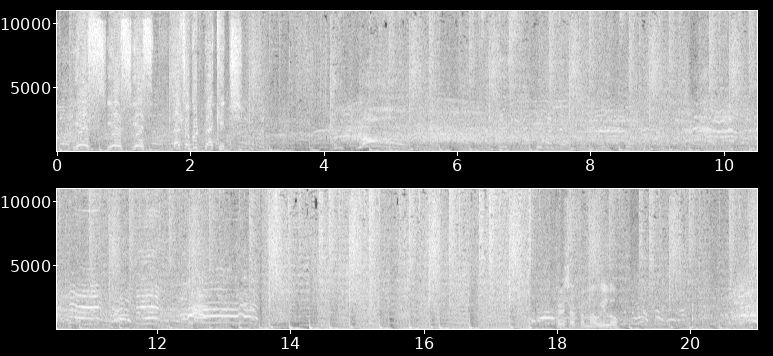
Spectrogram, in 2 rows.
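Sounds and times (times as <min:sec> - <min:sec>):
voices shouting: 0:00.0 - 0:14.0, 0:17.5 - 0:18.3, 0:19.0 - 0:21.0
crowd cheering: 0:00.0 - 0:14.2, 0:17.4 - 0:18.2, 0:19.2 - 0:21.0
music with thudding beat: 0:13.3 - 0:17.7, 0:18.9 - 0:21.0.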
